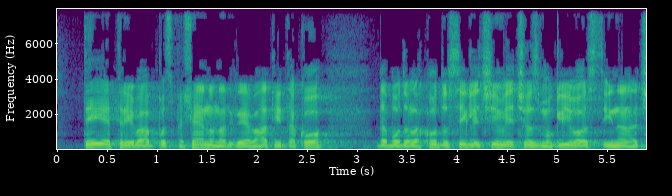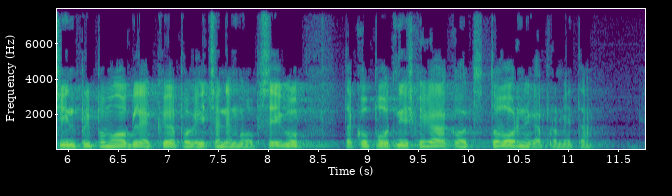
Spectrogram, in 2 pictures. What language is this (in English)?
Slovenian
